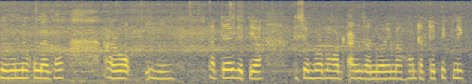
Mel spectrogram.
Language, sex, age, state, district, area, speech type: Assamese, female, 18-30, Assam, Udalguri, rural, spontaneous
